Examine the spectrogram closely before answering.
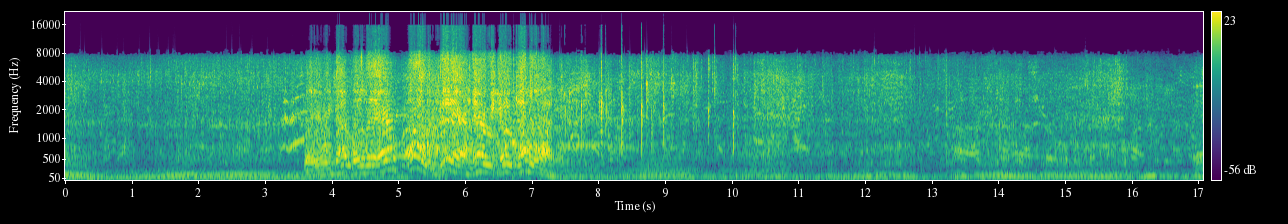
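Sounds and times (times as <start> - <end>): car engine revving: 0.0 - 17.0.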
